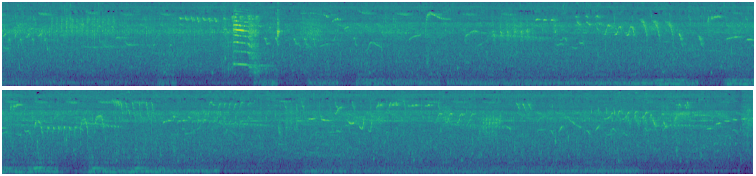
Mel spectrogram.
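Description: Several birds chirping and calling over one another, with one louder call about five seconds in that falls steeply in pitch. A low rumble comes and goes underneath.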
